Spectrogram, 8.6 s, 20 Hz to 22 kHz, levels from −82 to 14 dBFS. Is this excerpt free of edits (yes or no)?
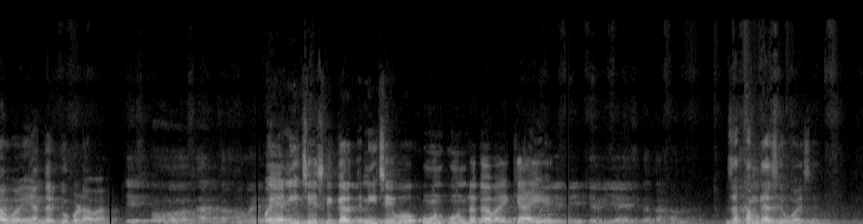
yes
